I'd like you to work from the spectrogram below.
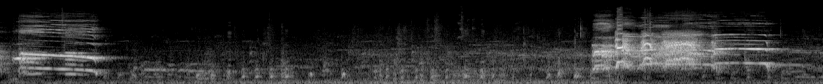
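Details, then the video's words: A rooster basking in the sun in southern Vietnam's Mekong Delta: the tail of one crow opens, quiet scratchy clucking follows, then a second loud raspy crow rises near the end. "Nghe Gà Gáy"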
